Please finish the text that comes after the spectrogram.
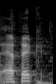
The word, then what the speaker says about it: Epoch: When they arrive in 601 AD, thanks to the I think it's actually pronounced Epic, but I've been saying Epoch since I was a kid, and I've broken my brain.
